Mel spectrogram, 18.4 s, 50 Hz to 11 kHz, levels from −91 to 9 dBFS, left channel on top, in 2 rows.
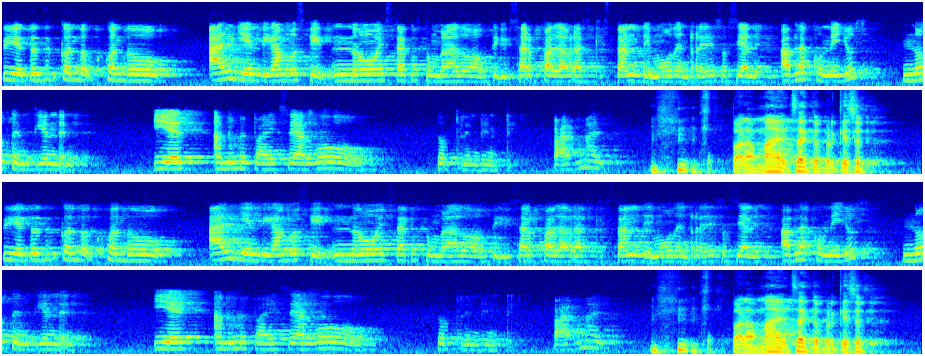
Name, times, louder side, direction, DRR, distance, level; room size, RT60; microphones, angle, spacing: voice 1, 0.0-1.6 2.1-8.6 9.0-10.0 10.7-12.9 13.6-14.2 14.7-15.3 16.6-16.7, left 3 dB, 80° left, 4 dB, 4.4 m, -31 dB
voice 2, 15.7-17.8, left 1 dB, 20° left, 7 dB, 1.6 m, -22 dB
24.0 x 24.0 x 8.9 m, 0.68 s
head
